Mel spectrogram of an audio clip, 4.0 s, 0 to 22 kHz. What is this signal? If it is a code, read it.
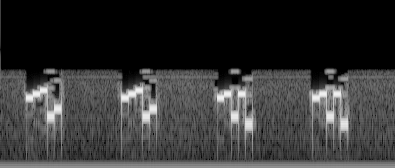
Five-tone selective call (ZVEI), heard as quick runs of five tones, tones of about 70 ms. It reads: 89035 89035 89391 89391
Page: /455/SDR/ZVEI/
